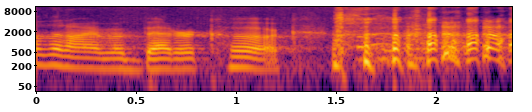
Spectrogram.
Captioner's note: laughter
